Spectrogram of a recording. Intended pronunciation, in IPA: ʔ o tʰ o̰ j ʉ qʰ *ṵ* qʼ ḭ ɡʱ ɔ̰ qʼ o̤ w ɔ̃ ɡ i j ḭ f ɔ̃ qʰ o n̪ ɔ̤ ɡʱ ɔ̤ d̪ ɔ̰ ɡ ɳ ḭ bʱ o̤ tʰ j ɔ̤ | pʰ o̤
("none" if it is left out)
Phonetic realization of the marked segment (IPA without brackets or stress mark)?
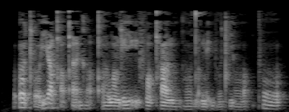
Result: o̰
